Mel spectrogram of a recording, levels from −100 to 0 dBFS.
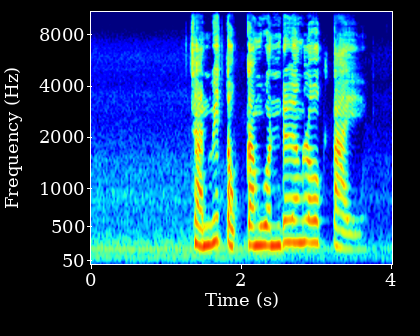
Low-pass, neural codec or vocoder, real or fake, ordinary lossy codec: none; none; real; none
